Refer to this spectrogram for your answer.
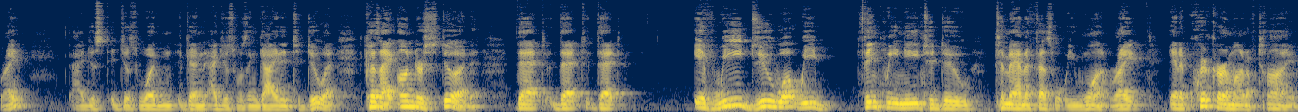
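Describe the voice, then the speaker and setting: Through audible room echo, a man's somewhat breathy, medium-pitched voice moves at a moderate pace with lively intonation. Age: 60s. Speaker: psychic medium and spiritual coach. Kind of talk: casual live-stream monologue.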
